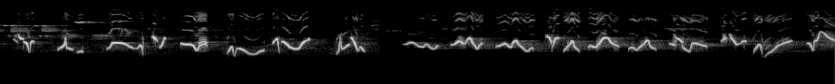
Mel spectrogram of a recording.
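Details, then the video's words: Rose-breasted grosbeak song: liquid, robin-like whistled phrases with looping rising and falling notes, one brief gap midway, then a steady stream of varied warbles. "kicauan indah rose-breasted grosbeak"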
